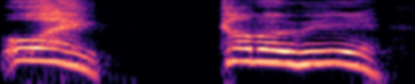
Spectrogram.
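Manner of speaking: very high, drawn-out, menacing, threatening voice. Retelling how a man waved the speaker over: imitating a threatening call.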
